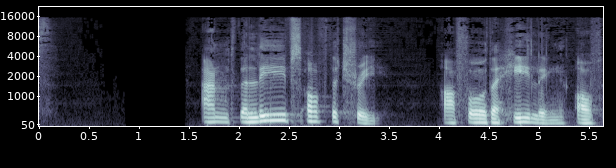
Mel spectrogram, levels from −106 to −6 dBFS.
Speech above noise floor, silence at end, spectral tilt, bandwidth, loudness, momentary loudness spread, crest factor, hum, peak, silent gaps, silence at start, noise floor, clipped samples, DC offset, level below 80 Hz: over 69 dB; 0.1 s; -6.5 dB/octave; 15.5 kHz; -22 LUFS; 8 LU; 18 dB; none; -4 dBFS; 0.86-1.45 s; 0 s; under -90 dBFS; under 0.1%; under 0.1%; -62 dBFS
